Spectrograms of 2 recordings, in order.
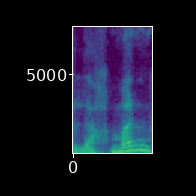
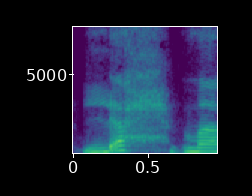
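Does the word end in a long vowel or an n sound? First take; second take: n sound; long vowel. First: The word ends with an n sound. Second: The word ends with a long a vowel. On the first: The speaker calls it wrong. "इसको लहमन करेंगे नहीं" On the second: The speaker calls it right. "एक अलिफ और एक जबर पढ़ा जाता है"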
